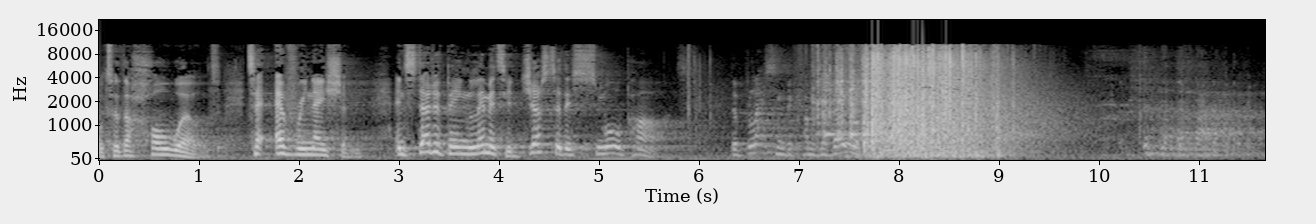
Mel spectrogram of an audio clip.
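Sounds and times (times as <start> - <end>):
speech: 0.0 - 9.1, 10.4 - 11.4
chocolates scattered all over the floor: 7.1 - 9.6
laughter: 9.9 - 11.6.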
